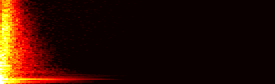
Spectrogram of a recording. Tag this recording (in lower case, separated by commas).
musical instrument, snare drum, percussion, drum, music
